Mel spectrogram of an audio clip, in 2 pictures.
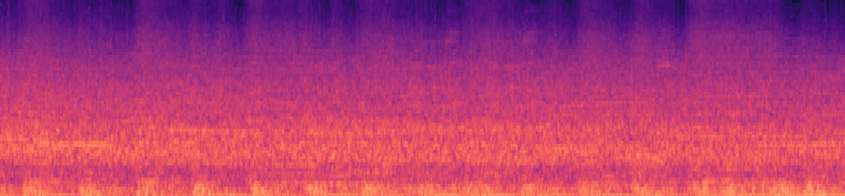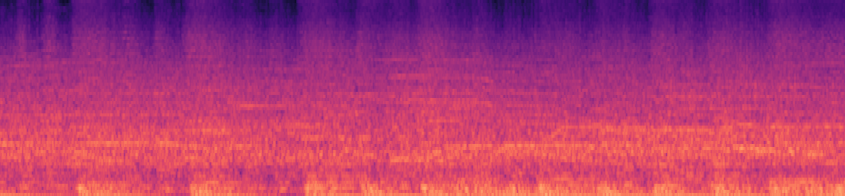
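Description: Marching band playing music with a steady beat, with a large stadium crowd cheering.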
